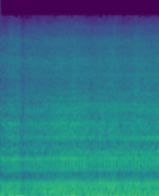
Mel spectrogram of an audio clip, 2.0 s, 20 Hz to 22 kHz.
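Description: Lexmoto RSS Street 125cc motorcycle engine pulling steadily in fifth gear at lowish revs, a continuous loud droning hum with no breaks across the whole stretch.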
